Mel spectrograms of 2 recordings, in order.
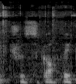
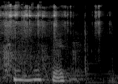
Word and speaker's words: Trevithick: I can't pronounce this one. It's like Truscoffic or something like that.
